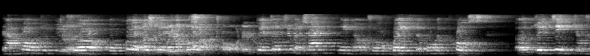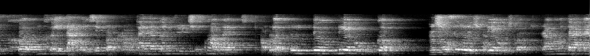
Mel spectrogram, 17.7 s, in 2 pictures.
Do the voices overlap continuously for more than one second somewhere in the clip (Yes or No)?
Yes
